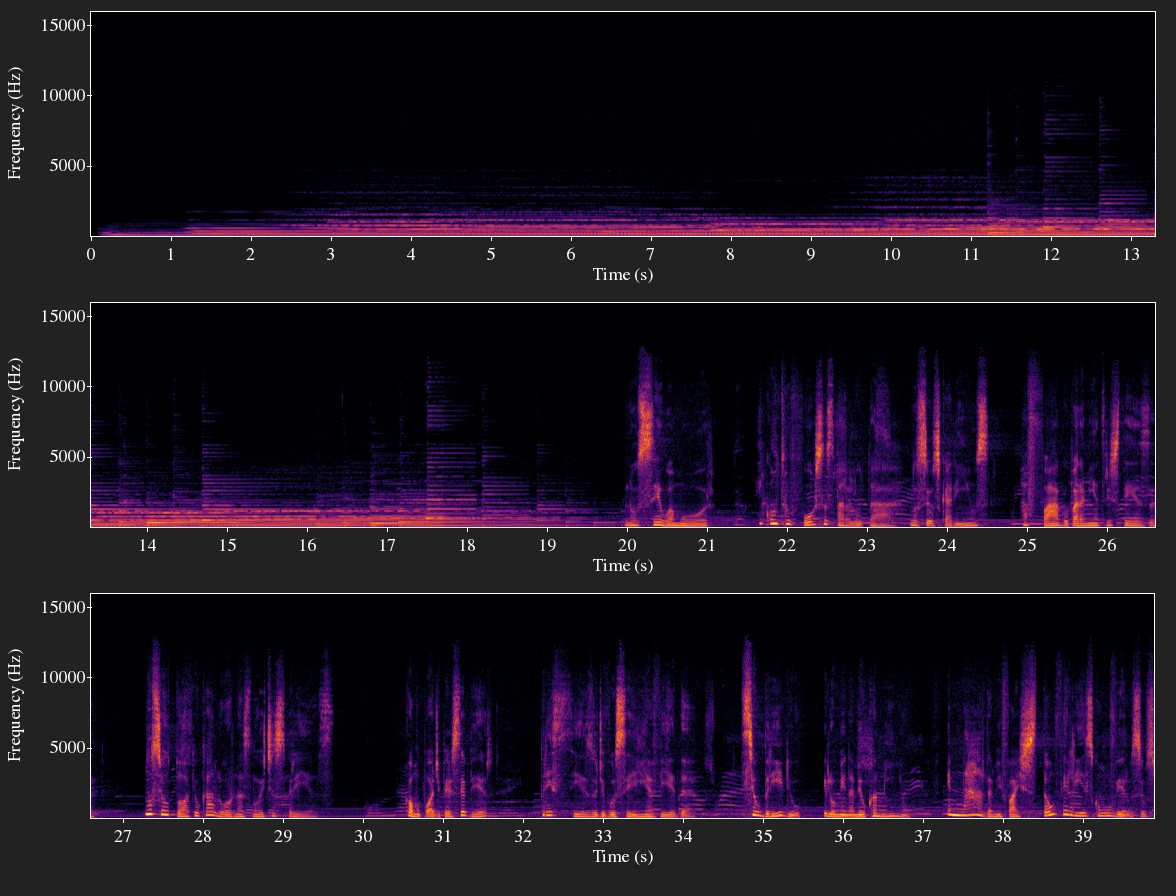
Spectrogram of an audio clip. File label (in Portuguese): ANO NOVO ROMÂNTICO FEM; Datas importantes; Natal e Ano novo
